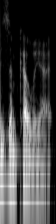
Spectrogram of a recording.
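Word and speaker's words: Zymkowiak: w i a k it's clearly zimak yeah I think you're right that's how I would have said it zimak so zimak at all the s is silent yeah okay Zak at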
